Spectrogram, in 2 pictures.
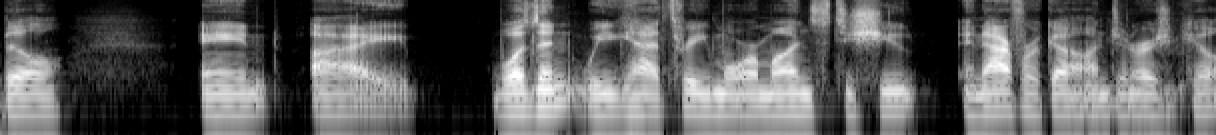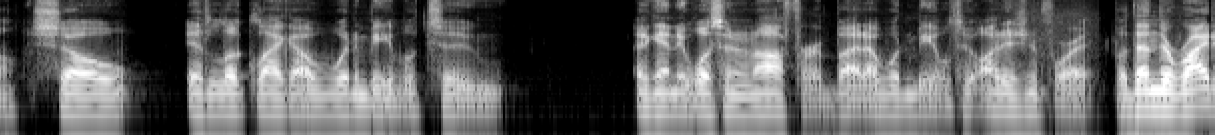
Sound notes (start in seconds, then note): none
